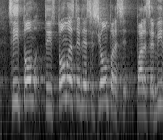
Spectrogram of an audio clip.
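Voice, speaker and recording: This is a man speaking with an American accent. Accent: American accent in Spanish, mocked by family. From United States. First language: English (speaking Spanish). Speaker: missionary preacher. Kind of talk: sermon. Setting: church. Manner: halting, with many repetitions and fillers.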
